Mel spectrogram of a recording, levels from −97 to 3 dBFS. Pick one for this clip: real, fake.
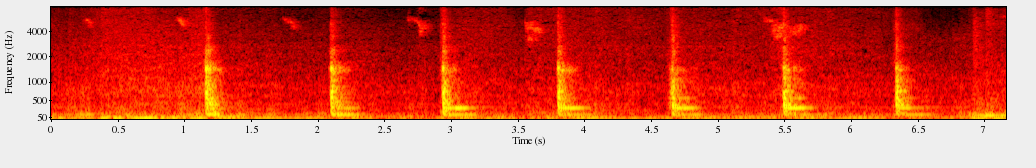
real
